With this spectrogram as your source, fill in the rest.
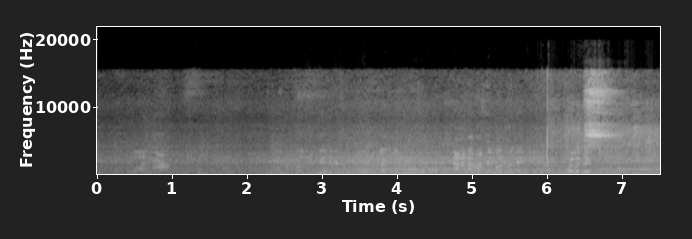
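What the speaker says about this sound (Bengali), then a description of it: "এটা মালগাড়ি আছে।" A freight train rumbles past close by, its noise building steadily and then holding with rattling wagons and faint wheel squeal, while people talk nearby.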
